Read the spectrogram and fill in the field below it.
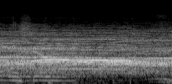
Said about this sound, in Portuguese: salva de palmas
